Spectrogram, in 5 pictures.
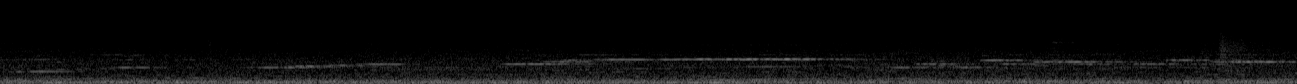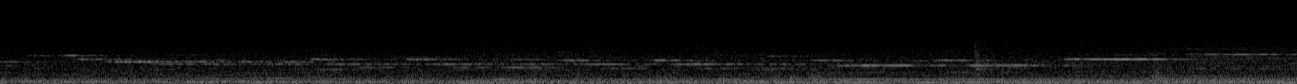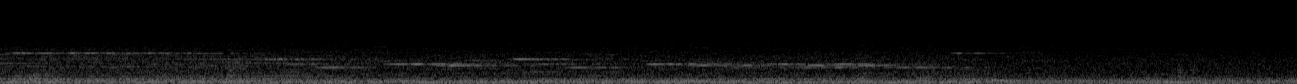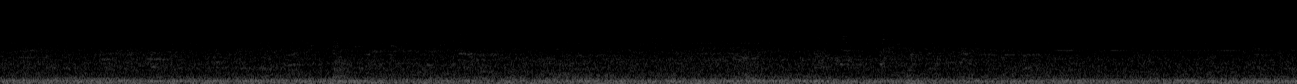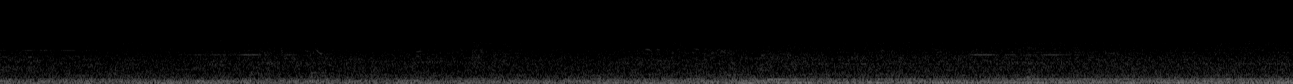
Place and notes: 花博公園, Taipei City - Dogs barking
The hostess is looking for a dog, Dogs barking, Traffic Sound, Aircraft flying through, Binaural recordings, Zoom H4n+ Soundman OKM II
Taipei City, Taiwan, 17 February 2014, ~21:00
